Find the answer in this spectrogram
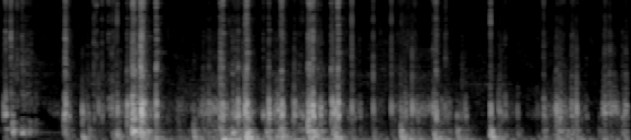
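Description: Irregular rustling, tapping and clicking of hands handling things on a workbench: a fabric work glove being pulled off and a spiral-bound notebook being moved and its pages turned.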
